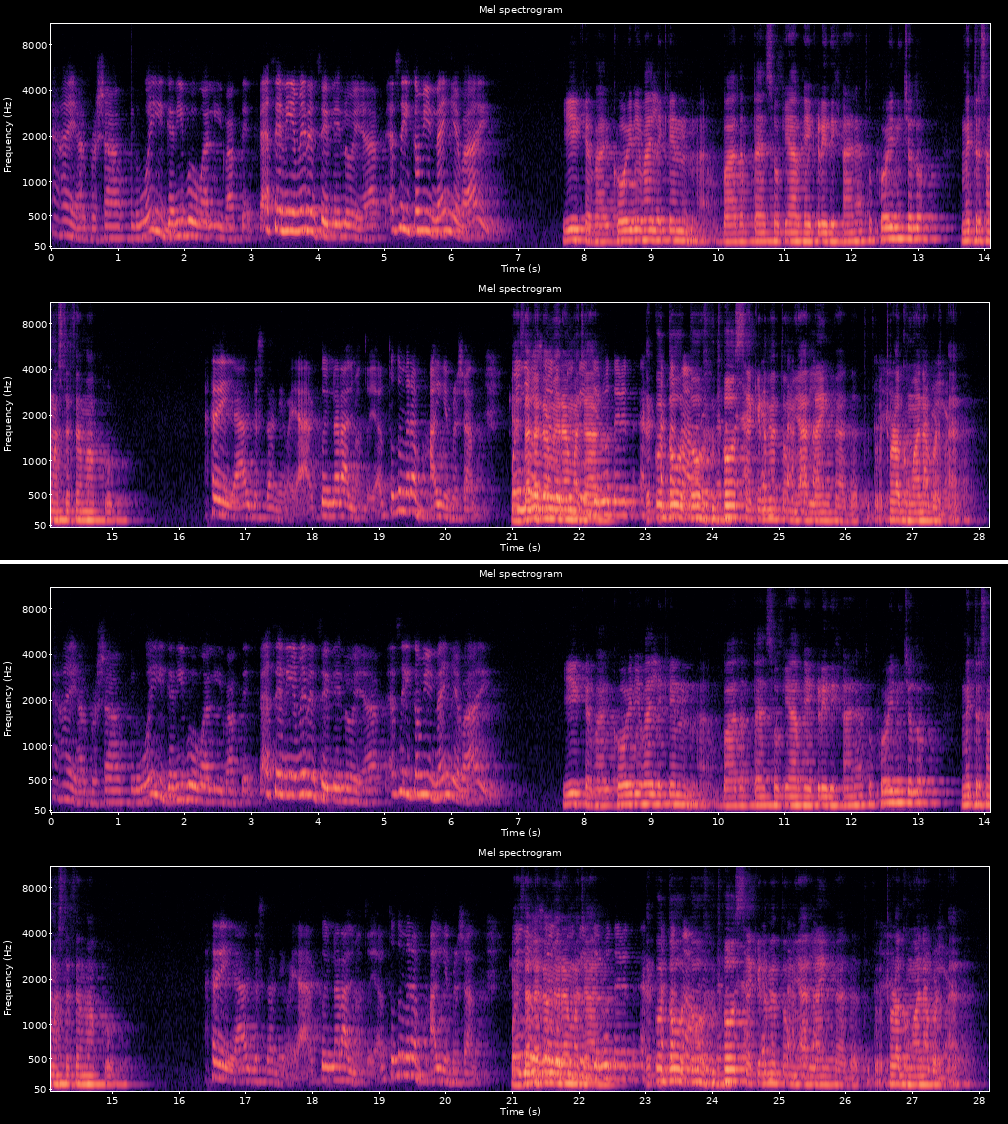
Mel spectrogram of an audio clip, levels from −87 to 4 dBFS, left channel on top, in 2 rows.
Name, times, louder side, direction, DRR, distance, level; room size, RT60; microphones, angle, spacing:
voice 1, 0.0-6.7 16.5-25.6 26.4-26.7 27.2-27.7, left 2 dB, 60° left, 6 dB, 3.1 m, -27 dB
voice 2, 7.7-13.1 13.7-15.1 21.0-22.3 23.0-27.7, left 1 dB, 35° left, 3 dB, 2.8 m, -22 dB
28.5 x 15.0 x 8.6 m, 0.95 s
head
